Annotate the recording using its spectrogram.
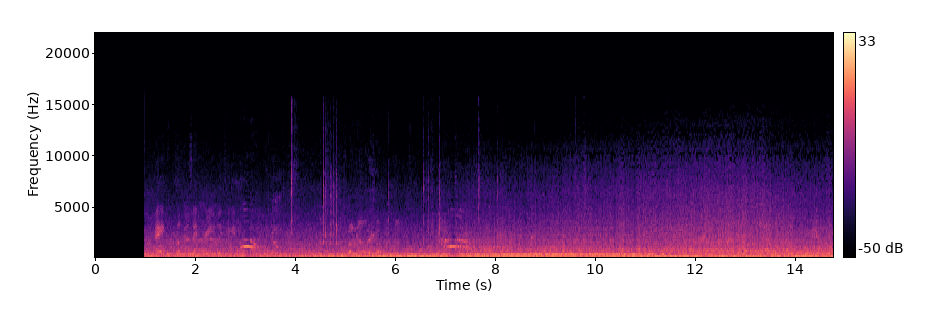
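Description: Race car engines roar and rumble as a pack of cars circles a dirt track outdoors.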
